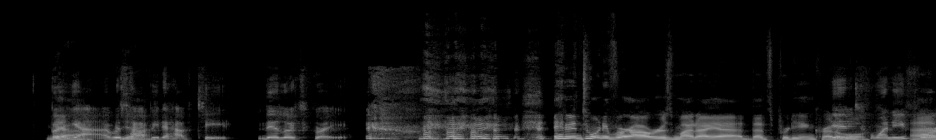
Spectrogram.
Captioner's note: laughter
